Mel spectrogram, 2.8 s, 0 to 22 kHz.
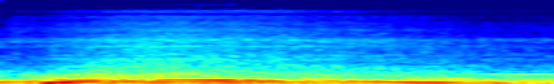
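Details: Acura TL petrol V6 after its cylinder 1 spark plug was replaced for a misfire that caused stuttering and power loss. It now revs smoothly with an even rumble, though the code reader still shows a misfire.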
